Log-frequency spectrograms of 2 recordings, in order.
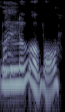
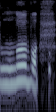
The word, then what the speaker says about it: Louisville: It's Louisville. If you do not pronounce it correct, people yell.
